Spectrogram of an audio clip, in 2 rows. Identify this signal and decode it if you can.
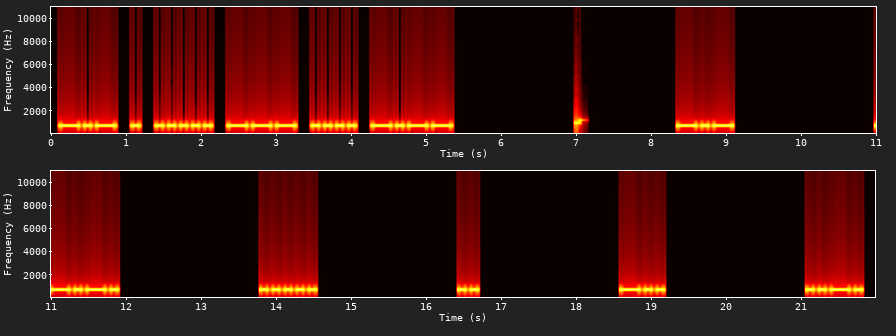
Morse code, heard as a keyed tone, about 15 wpm, spaced as for 6 wpm, 700 Hz. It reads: KE5OHY KC5IDF
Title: USA Call Signs - 6 Characters - 8x Character Spacing - 15wpm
